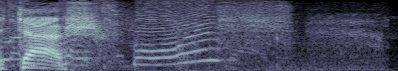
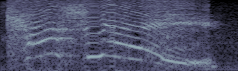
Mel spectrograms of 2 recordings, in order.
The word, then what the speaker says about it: cache: Multi does not know how to pronounce this one. I'm right on this one, guys. Come on, you can't even say cash. It's Cache!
